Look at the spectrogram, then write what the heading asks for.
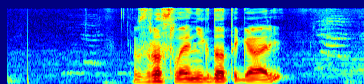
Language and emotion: Russian, positive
